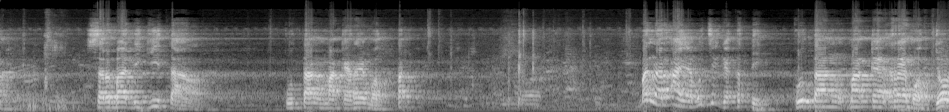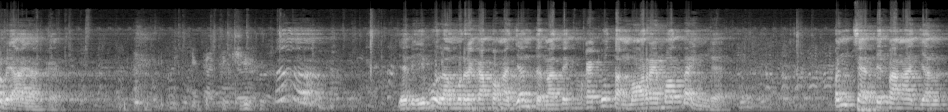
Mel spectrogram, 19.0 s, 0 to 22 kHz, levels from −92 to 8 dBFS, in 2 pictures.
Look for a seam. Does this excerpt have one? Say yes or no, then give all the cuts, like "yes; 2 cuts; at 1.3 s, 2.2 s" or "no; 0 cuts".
no; 0 cuts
